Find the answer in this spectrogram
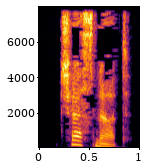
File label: "Chestnut", English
